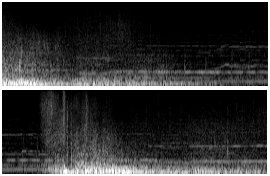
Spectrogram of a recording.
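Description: Confringo blasting spell explosion in the video game Hogwarts Legacy, a loud booming burst that swells and rumbles over a steady game soundscape, with a second heavy blast hitting midway.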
